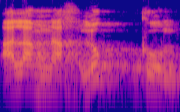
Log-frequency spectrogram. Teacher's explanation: tidak ada hukum qalqalah, langsung masuk ke kaf. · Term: idgham mutaqariban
